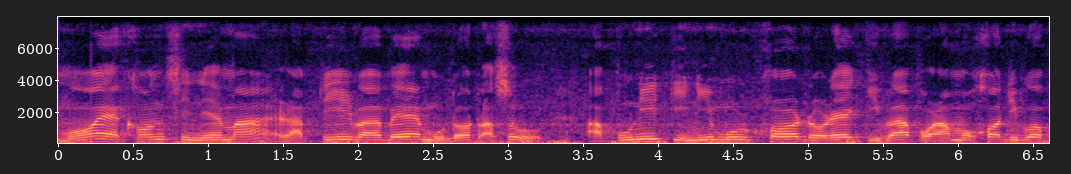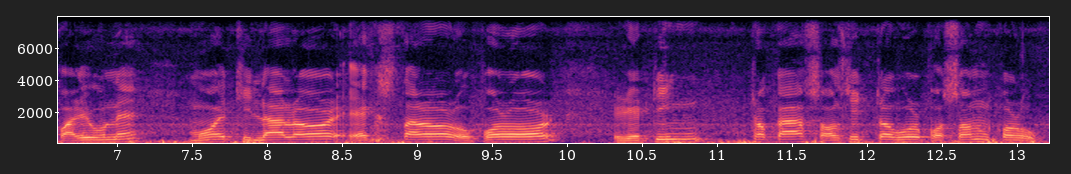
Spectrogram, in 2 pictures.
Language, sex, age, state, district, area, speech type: Assamese, male, 60+, Assam, Golaghat, urban, read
